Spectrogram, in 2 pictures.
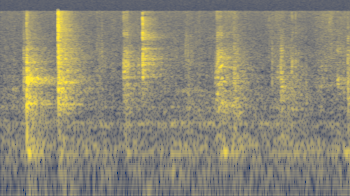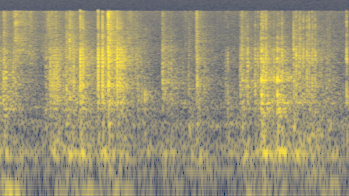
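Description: Plastic face shield being worked onto a motorcycle helmet's side pivot mechanism: irregular light clicks, taps and plastic-on-plastic scraping, busier in the second half.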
